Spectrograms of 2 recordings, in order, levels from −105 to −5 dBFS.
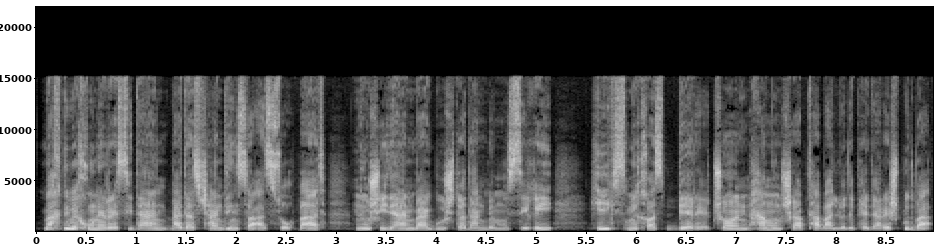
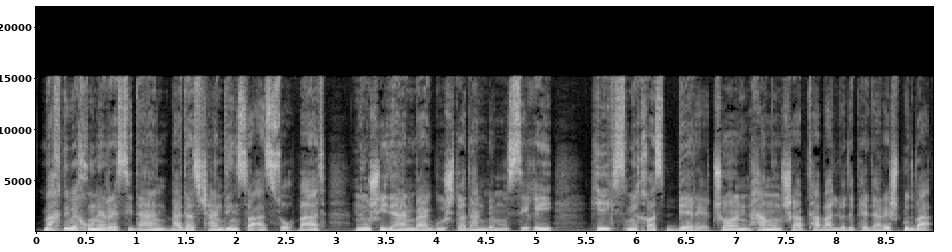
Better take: second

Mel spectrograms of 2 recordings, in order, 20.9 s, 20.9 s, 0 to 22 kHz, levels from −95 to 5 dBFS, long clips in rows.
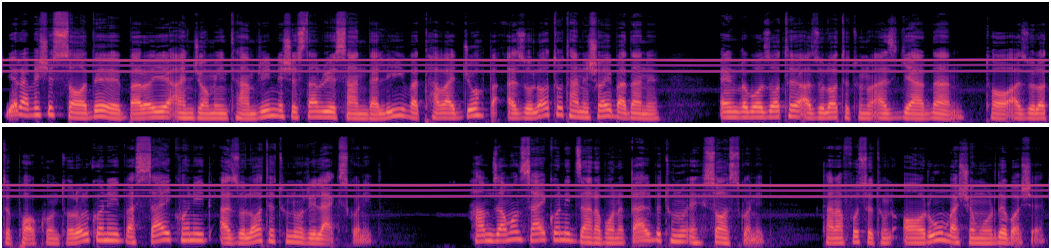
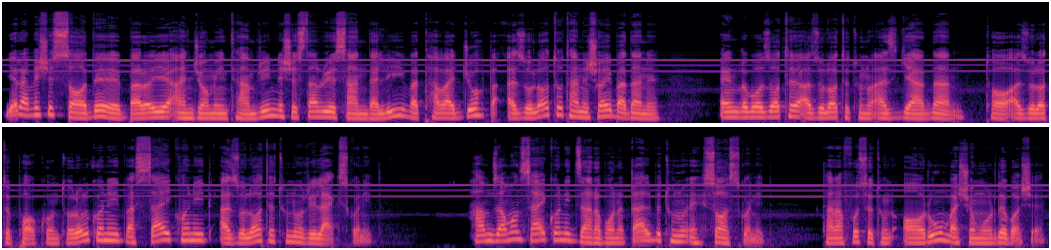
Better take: second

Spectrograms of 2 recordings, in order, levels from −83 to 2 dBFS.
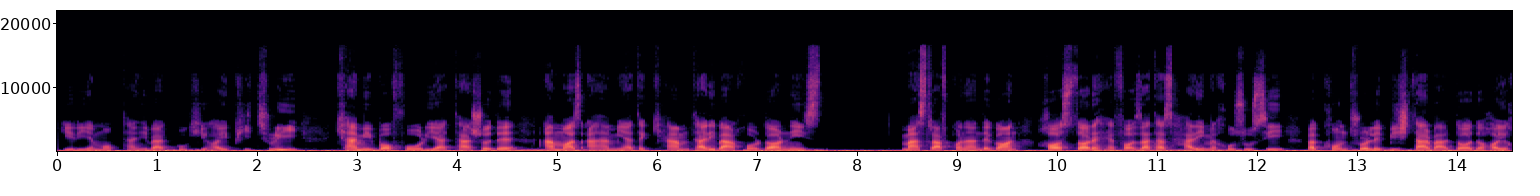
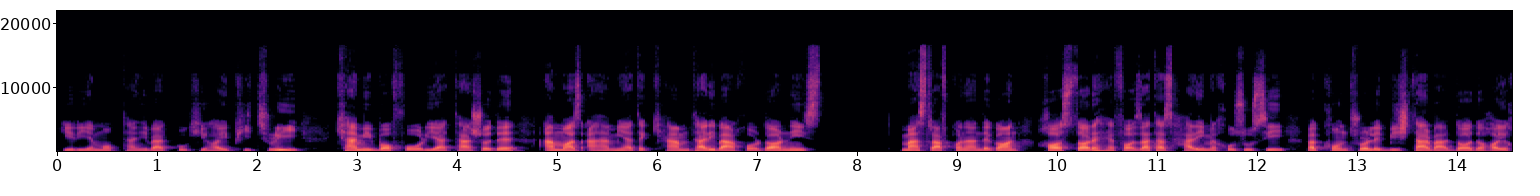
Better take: second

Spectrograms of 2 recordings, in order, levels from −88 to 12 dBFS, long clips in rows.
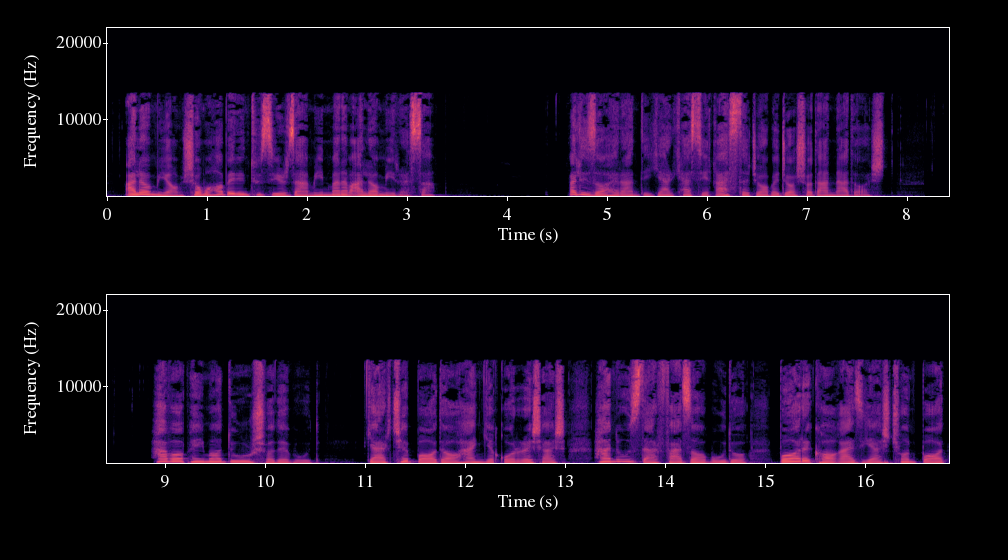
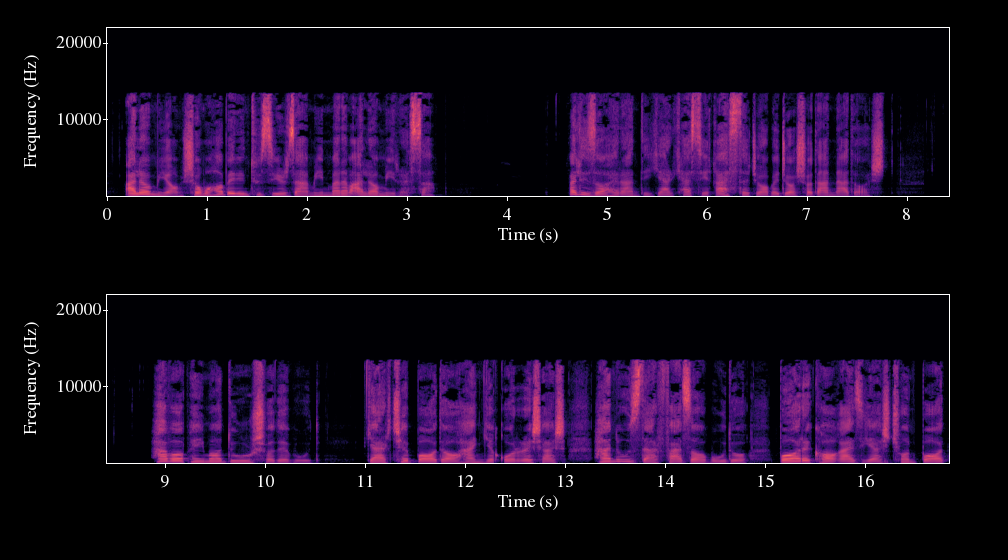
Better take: first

